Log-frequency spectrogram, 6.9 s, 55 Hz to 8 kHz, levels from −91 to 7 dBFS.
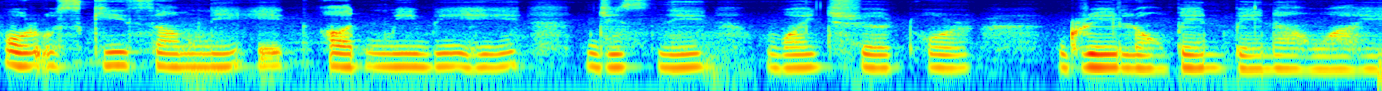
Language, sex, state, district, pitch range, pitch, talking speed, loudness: Hindi, female, Arunachal Pradesh, Papum Pare, 195-215 Hz, 205 Hz, 145 wpm, -21 LUFS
